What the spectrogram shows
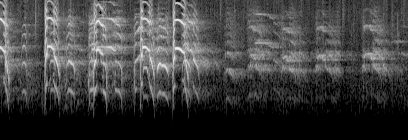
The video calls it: Seagulls Squawking in Light Rain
